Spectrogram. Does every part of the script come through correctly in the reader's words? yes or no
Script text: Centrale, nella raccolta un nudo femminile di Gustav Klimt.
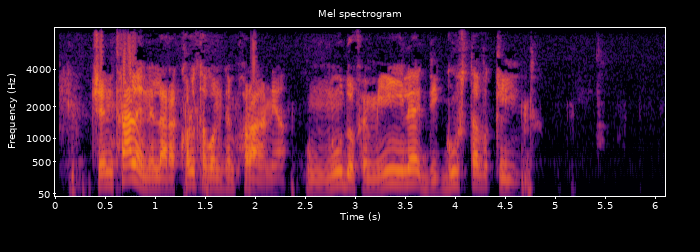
no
